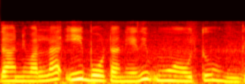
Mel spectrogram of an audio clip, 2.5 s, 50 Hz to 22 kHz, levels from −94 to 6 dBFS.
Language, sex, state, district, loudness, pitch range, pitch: Telugu, female, Andhra Pradesh, Srikakulam, -14 LUFS, 205-245 Hz, 220 Hz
